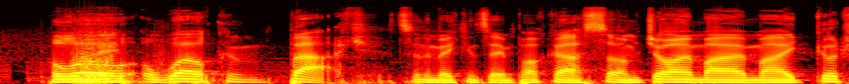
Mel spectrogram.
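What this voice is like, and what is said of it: Put-on podcast presenter voice. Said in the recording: “I always put on like, my podcast voice.”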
